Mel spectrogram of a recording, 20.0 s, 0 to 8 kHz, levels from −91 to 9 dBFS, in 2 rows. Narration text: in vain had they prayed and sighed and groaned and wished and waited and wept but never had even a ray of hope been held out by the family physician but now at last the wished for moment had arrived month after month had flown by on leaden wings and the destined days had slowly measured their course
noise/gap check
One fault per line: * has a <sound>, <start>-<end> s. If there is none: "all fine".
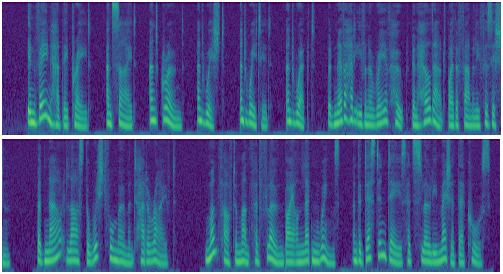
all fine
